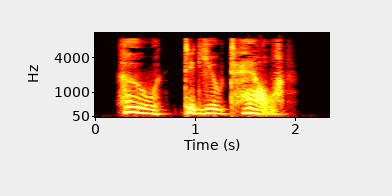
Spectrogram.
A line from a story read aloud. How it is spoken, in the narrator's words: She snarls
